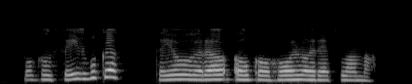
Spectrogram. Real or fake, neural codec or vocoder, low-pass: fake; codec, 16 kHz, 1.1 kbps, Voila-Tokenizer; 5.4 kHz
